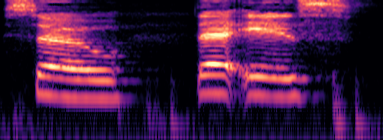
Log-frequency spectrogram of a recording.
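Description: A woman co-hosting a casual podcast, giggly and animated with quick asides. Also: medium pitch. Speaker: podcast co-host. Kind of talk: casual chat.

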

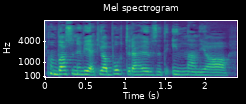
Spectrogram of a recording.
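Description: A young woman talks in a lively, chatty way on a podcast. She slips English words into her sentences. Her voice sits at an ordinary middle pitch. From Sweden. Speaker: podcast co-host. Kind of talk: casual chat.

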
